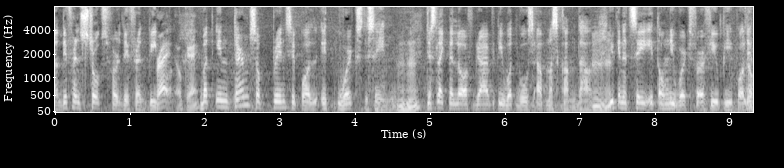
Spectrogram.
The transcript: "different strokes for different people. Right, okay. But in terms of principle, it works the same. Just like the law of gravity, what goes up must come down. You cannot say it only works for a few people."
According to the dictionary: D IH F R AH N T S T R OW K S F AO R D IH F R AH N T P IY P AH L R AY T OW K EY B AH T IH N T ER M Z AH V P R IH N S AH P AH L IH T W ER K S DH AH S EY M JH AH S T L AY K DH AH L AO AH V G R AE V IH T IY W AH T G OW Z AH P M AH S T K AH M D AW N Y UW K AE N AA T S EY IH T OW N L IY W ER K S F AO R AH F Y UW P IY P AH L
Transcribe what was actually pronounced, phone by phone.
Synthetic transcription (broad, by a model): D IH F R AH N T S T R OW K S F AO R D IH F R AH N T P IY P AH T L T OW K EY B AH T IH N T ER M S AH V P R IH N S AH P AH L IH T W ER K S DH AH S EY M JH AH S T L AY K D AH L AO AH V G R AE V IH T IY W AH T G OW S AH P M AH S T K AH M D AW N Y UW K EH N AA T S EY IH T OW N L IY W ER K S F AO R AH F Y UW P IY P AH L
